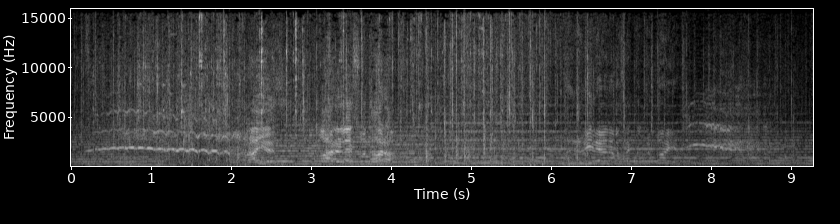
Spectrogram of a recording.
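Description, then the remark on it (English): Horses' hooves clip-clop steadily as riders move off, leading away a white mare by a rope tied around her neck, mixed with repeated loud neighs and whinnies over a dense, continuous background. “The black colt watches them ride off with his mother.”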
